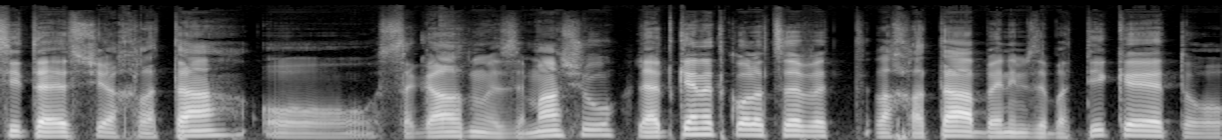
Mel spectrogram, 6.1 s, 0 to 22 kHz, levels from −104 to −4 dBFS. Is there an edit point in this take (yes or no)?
yes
